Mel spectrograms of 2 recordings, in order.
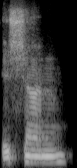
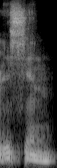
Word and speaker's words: ition: to remember especially spelling in english it's pronounced ishan or ishin depending on where you live and what you learned so it's spelled i t i o n you need to know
